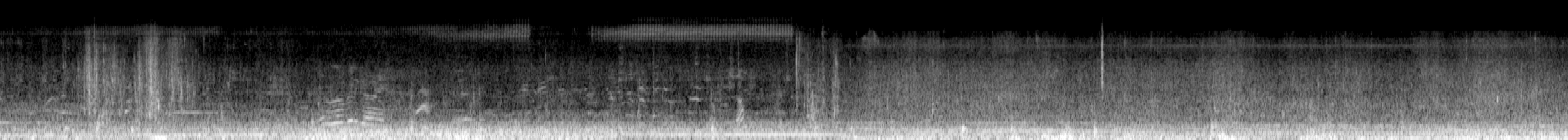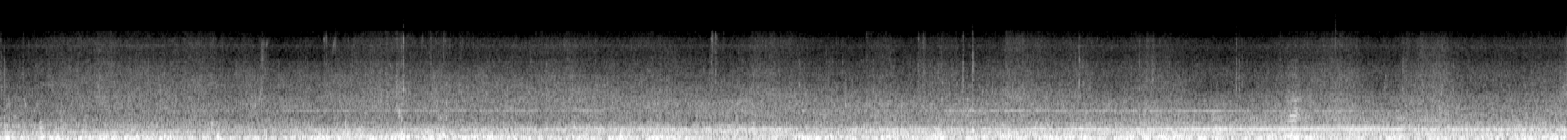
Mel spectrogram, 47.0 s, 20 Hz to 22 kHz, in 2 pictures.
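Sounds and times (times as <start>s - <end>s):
electric trolling motor hum: 0.0s - 47.0s
water lapping against boat hull: 0.0s - 47.0s
wind buffeting microphone: 0.0s - 47.0s.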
